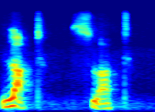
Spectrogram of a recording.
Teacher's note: that i need to open my mouth wide and say ah the second sound is oh for that i have to round my mouth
